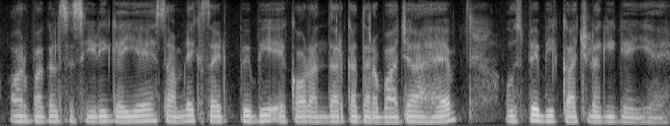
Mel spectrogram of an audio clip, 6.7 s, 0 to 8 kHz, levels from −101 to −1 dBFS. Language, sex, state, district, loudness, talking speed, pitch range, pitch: Hindi, male, Chhattisgarh, Rajnandgaon, -27 LUFS, 215 wpm, 115-125 Hz, 120 Hz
